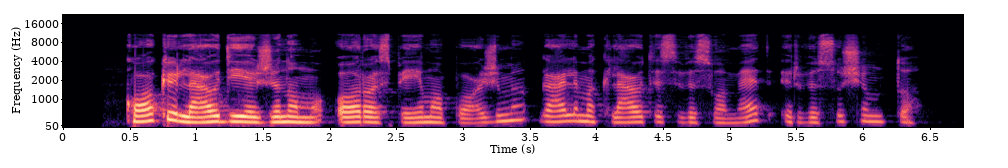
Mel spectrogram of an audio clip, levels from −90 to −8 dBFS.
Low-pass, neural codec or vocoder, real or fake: 10.8 kHz; none; real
